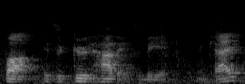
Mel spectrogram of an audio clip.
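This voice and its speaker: A man's voice: medium pitch, fairly even intonation, a little fast, pushed and bright, a little hiss or hum. A male teacher giving a classroom lesson, upbeat, asking the class questions and praising their answers. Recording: dull echoey classroom recording.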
